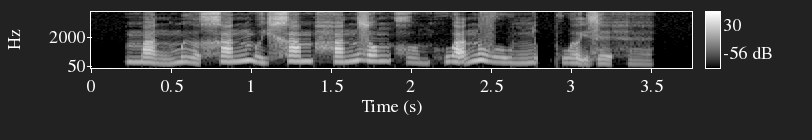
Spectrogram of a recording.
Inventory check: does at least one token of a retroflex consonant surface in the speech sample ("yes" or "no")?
no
